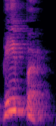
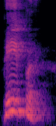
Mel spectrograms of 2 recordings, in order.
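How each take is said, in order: No difference in how they are said.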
